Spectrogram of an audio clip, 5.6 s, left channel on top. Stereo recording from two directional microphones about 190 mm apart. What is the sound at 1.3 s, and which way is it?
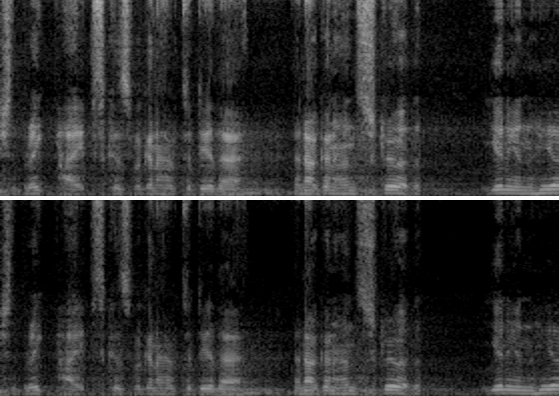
Speech, 5° right (ahead or behind).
